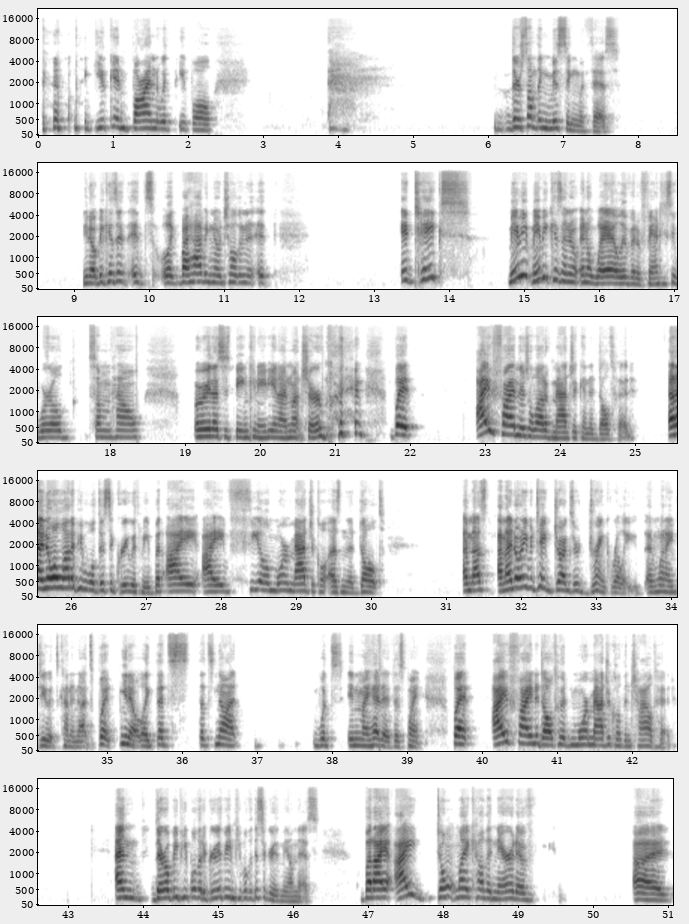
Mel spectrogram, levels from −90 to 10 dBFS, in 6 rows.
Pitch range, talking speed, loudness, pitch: 195-255 Hz, 170 wpm, -23 LUFS, 220 Hz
